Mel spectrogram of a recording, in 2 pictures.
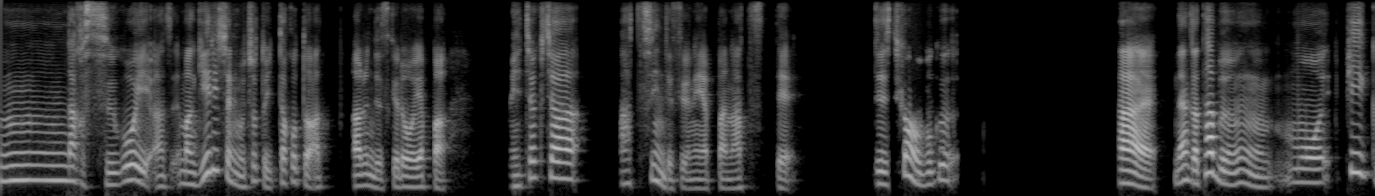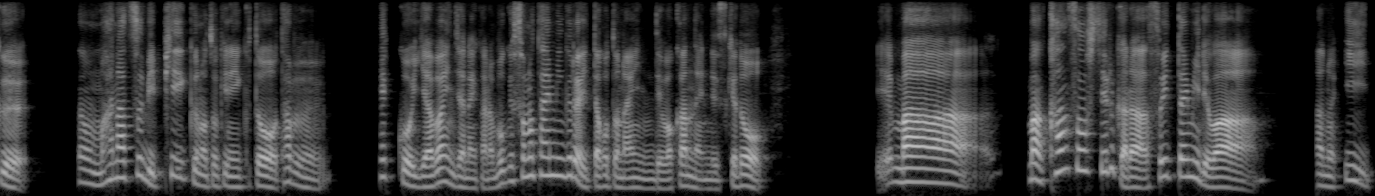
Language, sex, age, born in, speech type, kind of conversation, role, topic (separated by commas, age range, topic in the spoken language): Japanese, male, 25-29, Japan, conversation, podcast, guest, 自然の中で一番印象に残っている体験は何ですか？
